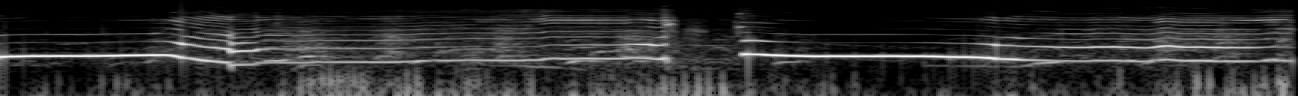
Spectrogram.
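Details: At a wolf sanctuary, a female grey wolf howls in long, smooth, mournful tones, with two voices overlapping at slightly different pitches.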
